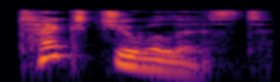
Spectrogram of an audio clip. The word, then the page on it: textualist: British English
